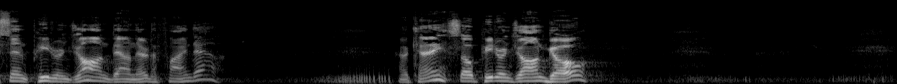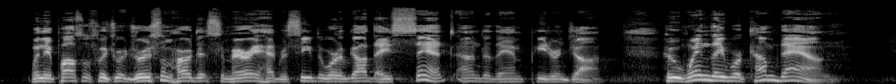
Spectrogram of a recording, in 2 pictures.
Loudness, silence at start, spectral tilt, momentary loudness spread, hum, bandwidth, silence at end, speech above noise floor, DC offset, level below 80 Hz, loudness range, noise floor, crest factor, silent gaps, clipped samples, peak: -20 LUFS; 0 s; -3 dB/octave; 17 LU; none; 15 kHz; 0.6 s; 44 dB; under 0.1%; -68 dBFS; 11 LU; -66 dBFS; 24 dB; none; under 0.1%; 0 dBFS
